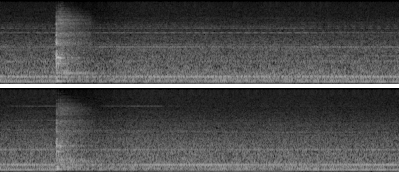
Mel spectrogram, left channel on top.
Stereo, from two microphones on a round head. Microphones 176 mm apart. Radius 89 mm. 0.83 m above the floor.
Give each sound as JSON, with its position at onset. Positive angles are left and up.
{"t": 0.6, "sound": "a snare drum", "side_deg": 55, "distance_m": 4.0}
